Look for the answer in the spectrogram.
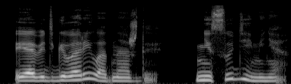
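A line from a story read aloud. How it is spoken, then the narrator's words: Unexpectedly calm. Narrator (Russian): неожиданно спокойно сказал Ярослав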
